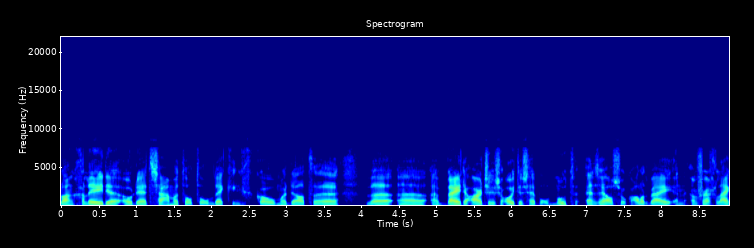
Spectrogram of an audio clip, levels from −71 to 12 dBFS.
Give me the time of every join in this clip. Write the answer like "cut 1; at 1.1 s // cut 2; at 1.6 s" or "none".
none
